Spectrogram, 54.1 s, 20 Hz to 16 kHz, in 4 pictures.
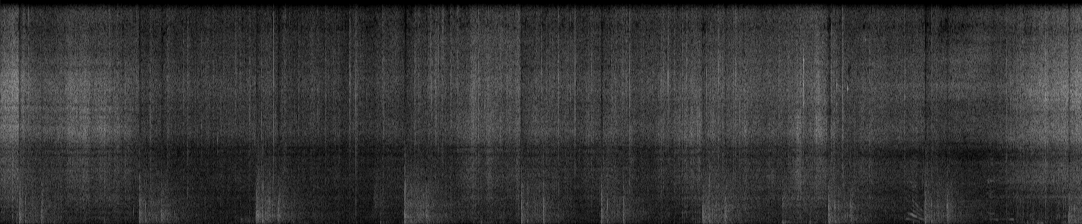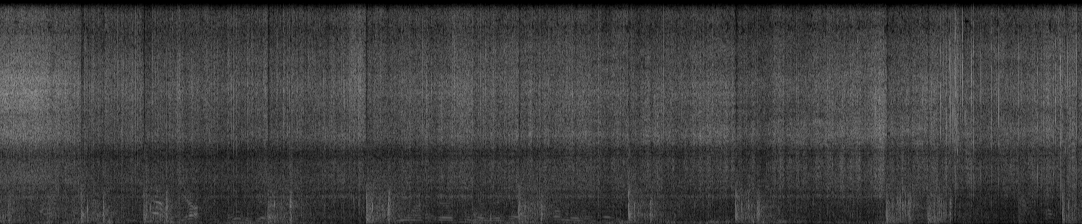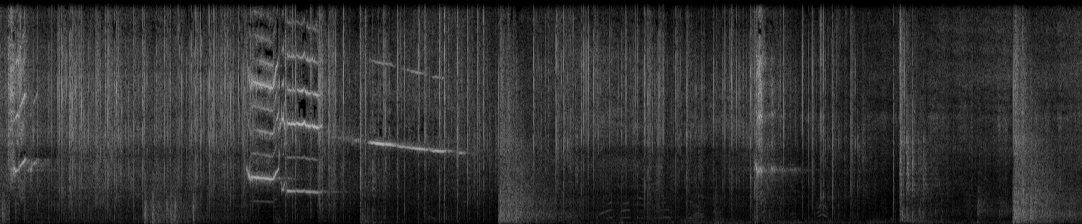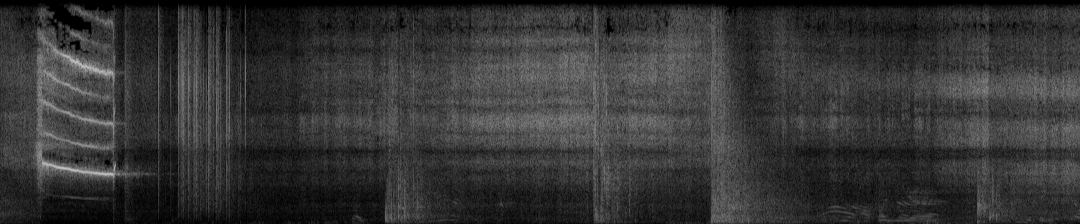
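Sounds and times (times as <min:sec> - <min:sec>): fireworks crackling hiss: 0:00.0 - 0:54.0
falling high whistles: 0:27.2 - 0:27.7, 0:30.1 - 0:33.0, 0:36.4 - 0:37.1, 0:40.7 - 0:42.6.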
